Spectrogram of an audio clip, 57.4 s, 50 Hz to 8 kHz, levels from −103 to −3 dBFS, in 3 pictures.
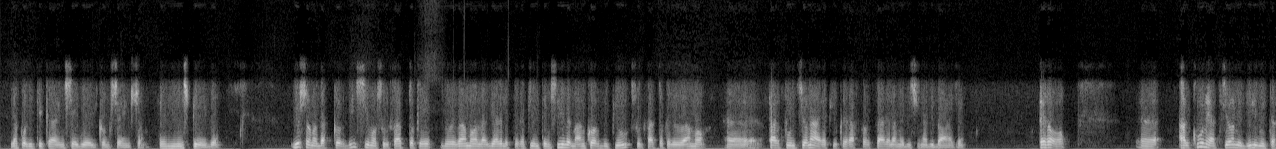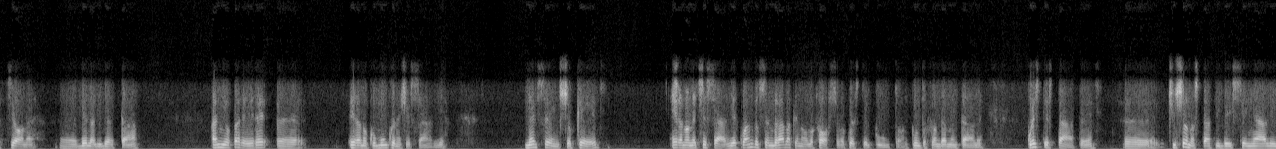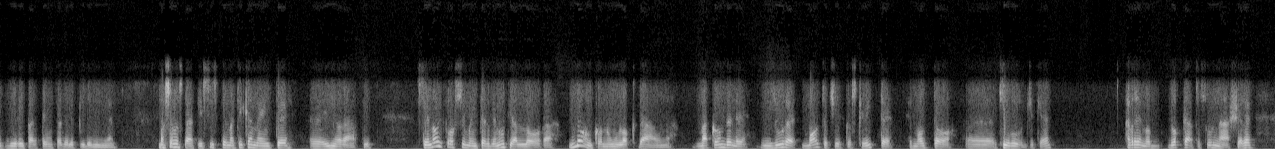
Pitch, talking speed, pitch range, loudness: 115 Hz, 115 wpm, 105-135 Hz, -32 LUFS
